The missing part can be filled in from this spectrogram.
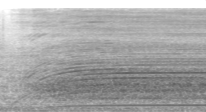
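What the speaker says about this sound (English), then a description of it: "we'll go ahead and take our heat gun to it" Heat gun shrinking heat shrink butt connectors on trailer tail light wiring, a steady blowing whine that builds in the first second and then holds even and moderately loud, with no talk.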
